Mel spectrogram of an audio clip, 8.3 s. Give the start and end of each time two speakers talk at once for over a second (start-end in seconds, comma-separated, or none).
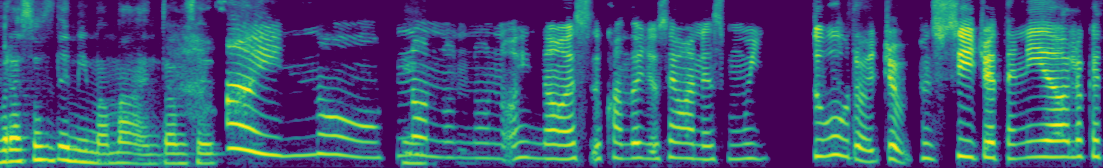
none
